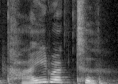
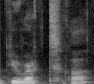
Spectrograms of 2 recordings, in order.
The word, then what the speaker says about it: direct: 됩니다 자 이거 발음을 다이렉트 또는인 다이렉트 하게 되실 경우는 영국식 발음이 됩니다 영국식으로는 다이렉트가 되는데 우리는 일반적으로 미국식 영어로 많이 발음을 하니까 direct가 좀 더 올바른 표현이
